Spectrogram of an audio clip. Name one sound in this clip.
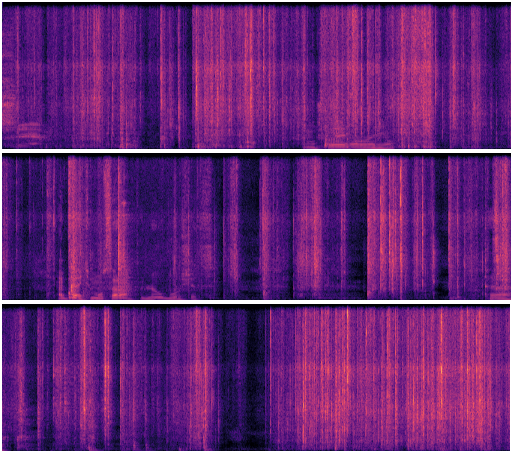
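Paper and plastic wrapping crinkle and rustle as hands unwrap it.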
